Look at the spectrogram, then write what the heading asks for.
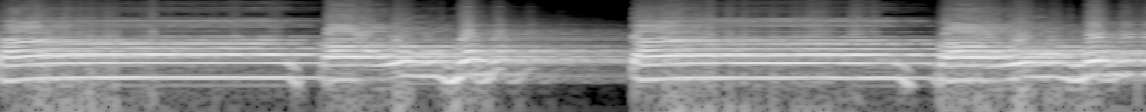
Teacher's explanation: یعنی ناک میں آواز کو چھپا دینا، زبان کو اپنی جگہ پہ رہنے دینا، اوپر نہیں لگنے دینا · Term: اخفاء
